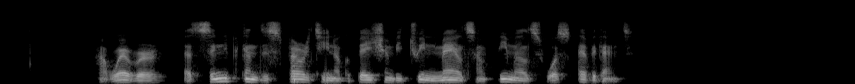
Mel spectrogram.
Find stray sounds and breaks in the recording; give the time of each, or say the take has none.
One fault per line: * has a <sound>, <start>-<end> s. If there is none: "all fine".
all fine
